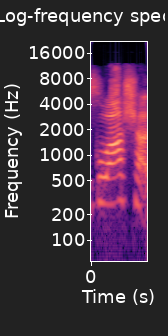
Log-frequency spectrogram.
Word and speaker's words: gua sha: A gua sha.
